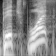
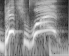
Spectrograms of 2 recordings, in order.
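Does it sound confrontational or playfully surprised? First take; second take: confrontational; playfully surprised. First: It sounds confrontational, like there is a problem. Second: It sounds playfully surprised, like friendly disbelief.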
